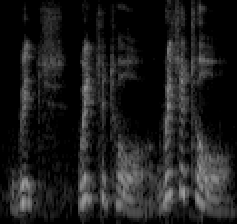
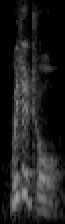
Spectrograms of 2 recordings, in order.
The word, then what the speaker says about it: Wichita: Laurie Clark says, it's pronounced Wichita. No, I got to do it with the American voice. Wichita.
